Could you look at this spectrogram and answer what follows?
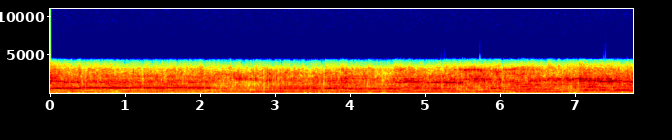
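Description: Live acoustic band music through a concert PA, heard from within the audience: long held notes that slide slowly in pitch over a steady accompaniment, muffled by a phone's low-quality recording.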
